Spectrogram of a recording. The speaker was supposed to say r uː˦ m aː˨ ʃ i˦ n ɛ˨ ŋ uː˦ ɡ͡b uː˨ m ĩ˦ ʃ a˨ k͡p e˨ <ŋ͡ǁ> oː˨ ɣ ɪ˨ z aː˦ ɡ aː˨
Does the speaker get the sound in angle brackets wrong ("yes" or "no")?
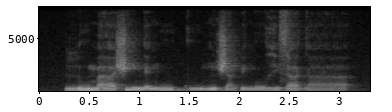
yes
